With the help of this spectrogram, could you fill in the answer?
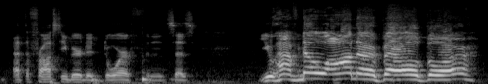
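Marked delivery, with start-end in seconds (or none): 2.6-4.8 loud, high, drawn-out shout; outraged yell, stretching the last words; yelling accusation. Acted. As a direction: hurl the insult across the dock. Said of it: "And the newcomer yells".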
